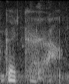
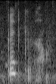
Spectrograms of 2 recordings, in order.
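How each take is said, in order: First: Soft whispered praise to the cat. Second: Higher sing-song praise for the cat; pet talk. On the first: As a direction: breathe it to her gently. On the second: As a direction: lift it up cheerfully for her. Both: Real, not acted.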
